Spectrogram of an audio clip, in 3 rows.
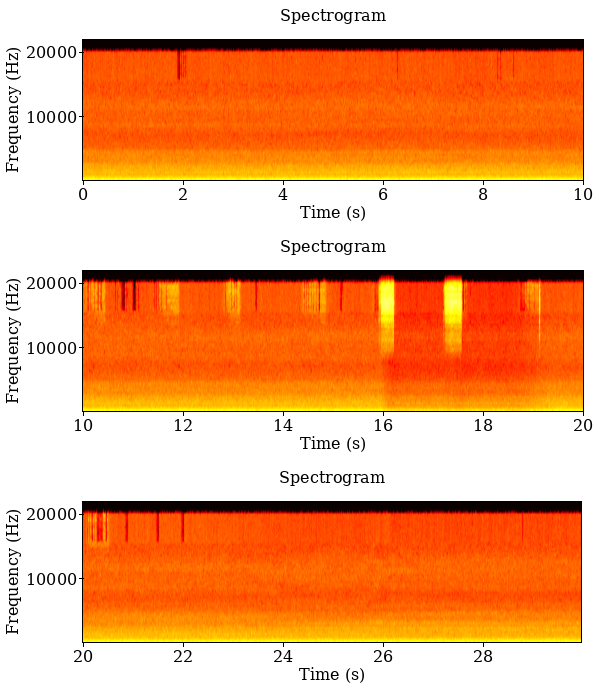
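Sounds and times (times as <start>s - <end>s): background hiss: 9.9s - 10.6s, 11.2s - 13.3s, 13.9s - 15.0s, 15.8s - 16.2s, 17.2s - 17.6s, 18.7s - 20.7s
faint clicks: 16.0s - 16.2s, 17.2s - 17.6s.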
